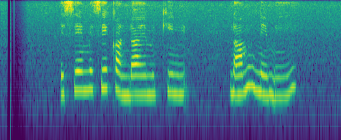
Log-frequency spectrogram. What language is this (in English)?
Sinhala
